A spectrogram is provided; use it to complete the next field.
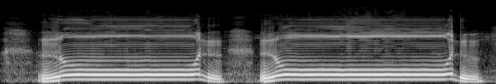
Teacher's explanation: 9 number মখরাজ, জিহ্বার আগা, জিহ্বার আগা তার বরাবর উপরের তালুর সঙ্গে লাগাইয়া, জিহ্বার আগা তার বরাবর উপরে তালুর সঙ্গে লাগাইয়া নুন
